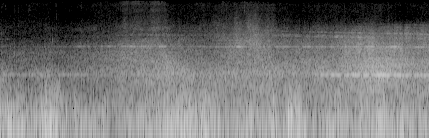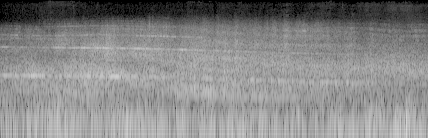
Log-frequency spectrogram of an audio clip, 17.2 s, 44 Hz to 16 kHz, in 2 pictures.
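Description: A TAP Air Portugal Airbus A321neo landing at Lisbon Airport after arriving from Frankfurt, a steady jet engine roar that builds and holds, with a rising whine and a broad rumbling hiss.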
